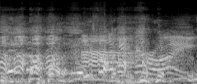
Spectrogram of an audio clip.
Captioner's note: laughs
